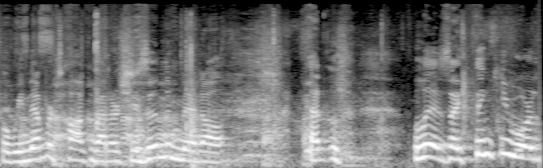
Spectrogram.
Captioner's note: laughter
